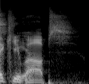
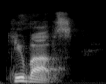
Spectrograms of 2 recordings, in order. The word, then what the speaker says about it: QB ops: How do we pronounce it? We say cube ops. – Cube ops.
